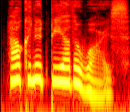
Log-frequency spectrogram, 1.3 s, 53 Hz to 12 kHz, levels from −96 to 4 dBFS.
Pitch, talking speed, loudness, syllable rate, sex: 195 Hz, 230 wpm, -17 LUFS, 7.2 syllables/s, female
